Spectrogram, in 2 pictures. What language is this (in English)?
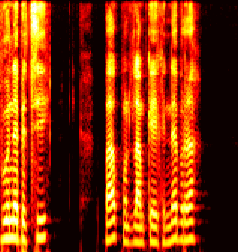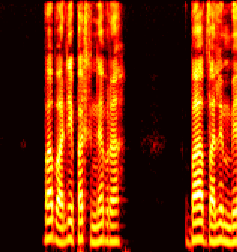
Samba Leko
